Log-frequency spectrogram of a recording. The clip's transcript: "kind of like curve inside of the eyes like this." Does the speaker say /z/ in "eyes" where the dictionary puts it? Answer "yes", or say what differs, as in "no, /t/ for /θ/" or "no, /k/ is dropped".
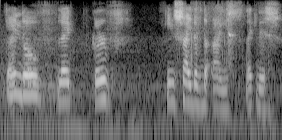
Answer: no, /s/ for /z/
